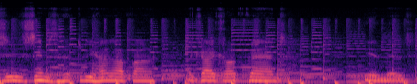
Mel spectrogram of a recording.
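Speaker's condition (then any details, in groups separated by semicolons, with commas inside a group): Multiple sclerosis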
